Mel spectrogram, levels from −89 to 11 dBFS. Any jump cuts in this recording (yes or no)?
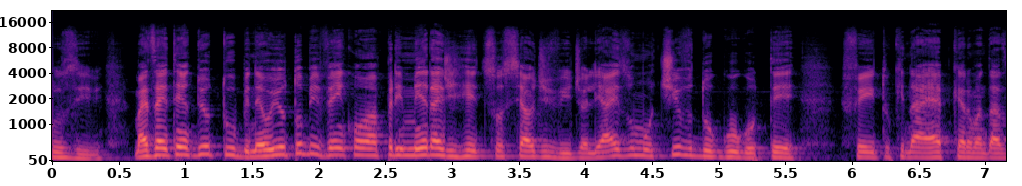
yes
